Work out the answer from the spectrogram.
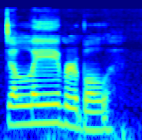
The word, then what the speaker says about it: deliverable: is deliverable deliverable deliverable this case the primary stress is also on the second syllable deliverable deliverable as it is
